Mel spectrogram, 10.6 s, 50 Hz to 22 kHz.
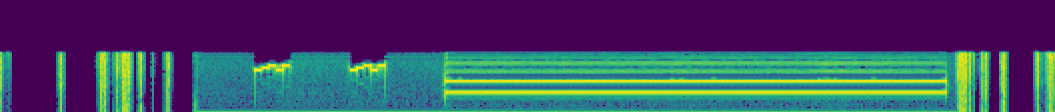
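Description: Bursts of radio static crackle lead into two short high tone bleeps, then a loud, steady multi-pitched fire brigade alarm tone sounds for about five seconds before more crackling bursts, alerting the Ulstedt-Kirchhasel fire brigade to a fallen tree on the B88 between Etzelbach and Ulstedt. No talking.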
